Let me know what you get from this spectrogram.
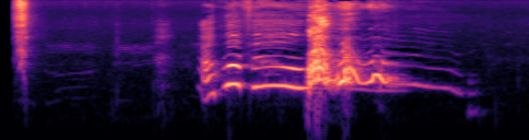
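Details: Female puppy, trained by its owner to say "I love you", vocalizes on cue. A drawn-out, tonal, whining howl lasts about a second and a half, wavering up and down in pitch, with a short sniff beforehand and quiet afterward.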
